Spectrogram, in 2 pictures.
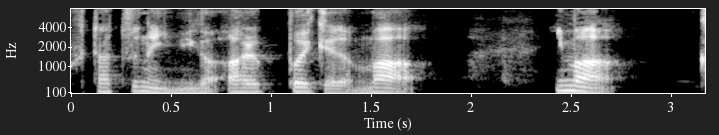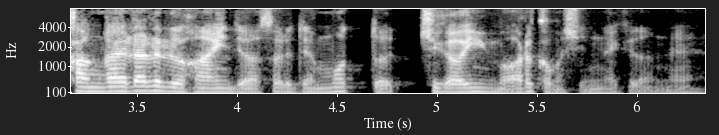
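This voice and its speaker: Speaking at a fairly quick pace, a man's voice shows big swings in loudness. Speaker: painter. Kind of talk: casual chat.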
